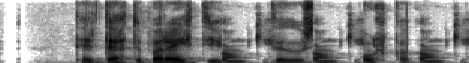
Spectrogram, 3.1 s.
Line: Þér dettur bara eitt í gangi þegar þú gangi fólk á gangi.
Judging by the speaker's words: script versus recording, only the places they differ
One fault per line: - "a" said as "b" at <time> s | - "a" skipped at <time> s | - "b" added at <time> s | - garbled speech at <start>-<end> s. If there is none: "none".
none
